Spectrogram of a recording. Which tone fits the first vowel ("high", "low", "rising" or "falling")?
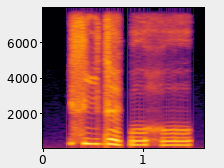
high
